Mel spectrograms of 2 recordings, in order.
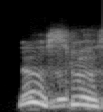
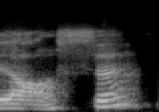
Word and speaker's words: lose: Yes, who said Lose. that? Lose. Lose. Yes, lose. Forget. Don't worry, Remember. it's just one O. The pronunciation is lose. Lose. Lo so che vi viene da dire loss, but it's lose.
